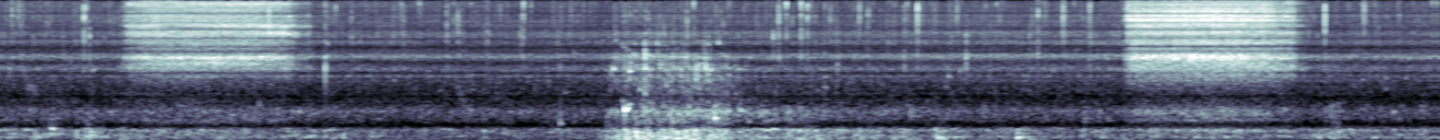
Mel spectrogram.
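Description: Air hisses through a diver's breathing gear now and then.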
